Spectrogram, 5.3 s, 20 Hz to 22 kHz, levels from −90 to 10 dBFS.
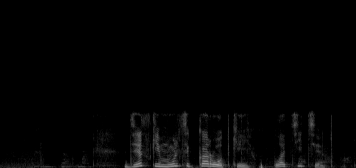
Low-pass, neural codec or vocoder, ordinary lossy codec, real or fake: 7.2 kHz; vocoder, 44.1 kHz, 128 mel bands, Pupu-Vocoder; Opus, 24 kbps; fake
